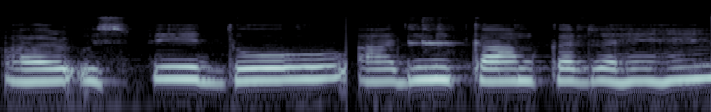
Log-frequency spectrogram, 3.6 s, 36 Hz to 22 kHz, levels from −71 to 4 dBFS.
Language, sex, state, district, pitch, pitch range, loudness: Hindi, female, Bihar, Saran, 220 Hz, 215-235 Hz, -22 LUFS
